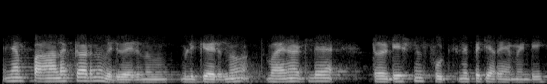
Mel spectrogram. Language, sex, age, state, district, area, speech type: Malayalam, male, 18-30, Kerala, Wayanad, rural, conversation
